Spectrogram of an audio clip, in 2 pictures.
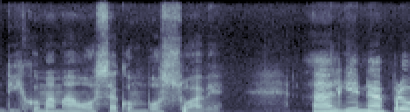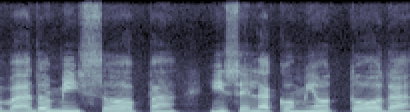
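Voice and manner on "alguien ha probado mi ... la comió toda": put-on very high, raised, teeny bear cub voice. Reading the three bears story aloud, voicing the little bear in a tiny voice. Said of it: "dijo el osito con voz chiquitita".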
